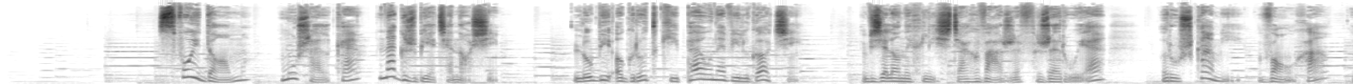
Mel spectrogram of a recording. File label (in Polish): narracja; czasopismo mis; wiosna; zagadka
